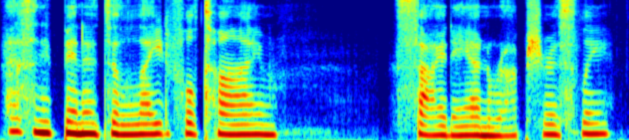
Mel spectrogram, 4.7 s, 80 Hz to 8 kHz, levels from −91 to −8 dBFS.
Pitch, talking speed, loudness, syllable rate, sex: 205 Hz, 115 wpm, -15 LUFS, 4.4 syllables/s, female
